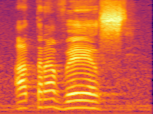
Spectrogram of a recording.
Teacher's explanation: Através, também, oxítona. Sílaba tônica, aquela mais forte, que a gente pronuncia com mais intensidade, a última.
